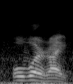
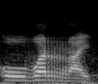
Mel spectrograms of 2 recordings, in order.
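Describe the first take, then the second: First: The r sound is dropped, not pronounced. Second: The r sound is clearly pronounced. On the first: The speaker calls it right. "आर का sound कम हो जाता है, तो आर बोलते ही नहीं" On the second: The speaker calls it wrong. "आप ये नहीं बोलोगे"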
